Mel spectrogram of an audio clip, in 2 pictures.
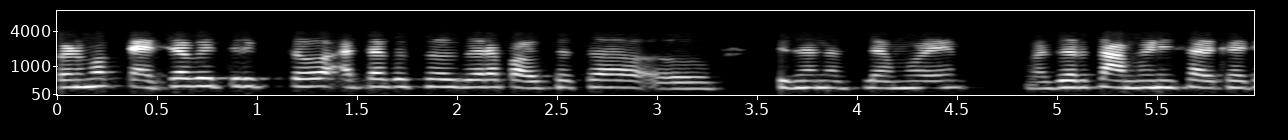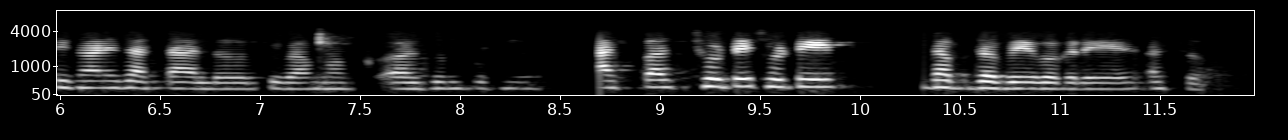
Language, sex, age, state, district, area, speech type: Marathi, female, 18-30, Maharashtra, Sindhudurg, rural, conversation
